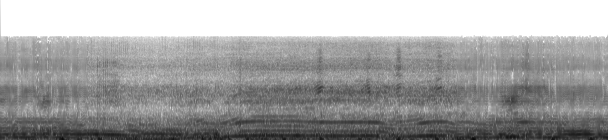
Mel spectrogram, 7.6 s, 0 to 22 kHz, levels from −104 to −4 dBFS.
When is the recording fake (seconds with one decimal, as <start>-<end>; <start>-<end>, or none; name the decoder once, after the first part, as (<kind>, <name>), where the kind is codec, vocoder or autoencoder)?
0.0-1.1 (vocoder, BigVGAN v2); 5.7-7.6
